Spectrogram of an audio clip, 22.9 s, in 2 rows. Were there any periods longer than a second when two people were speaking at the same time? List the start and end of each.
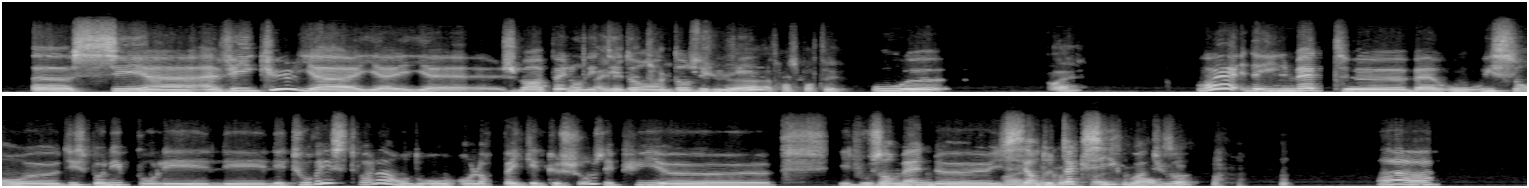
4.4-5.7, 18.9-20.3

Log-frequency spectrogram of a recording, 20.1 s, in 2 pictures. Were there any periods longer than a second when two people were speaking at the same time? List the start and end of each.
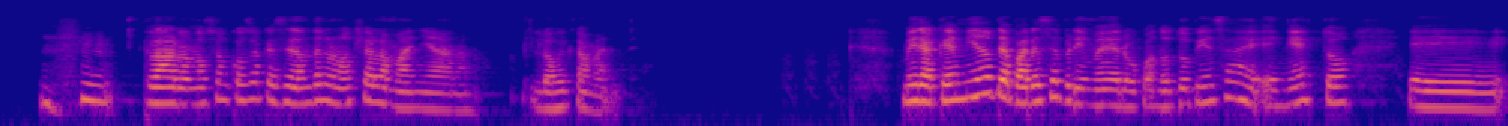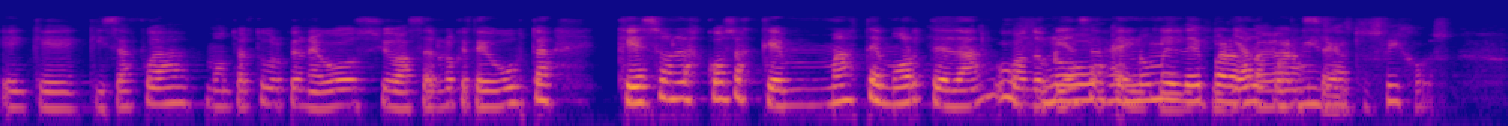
16.7-19.0

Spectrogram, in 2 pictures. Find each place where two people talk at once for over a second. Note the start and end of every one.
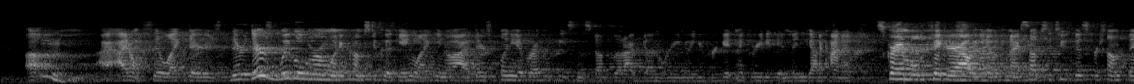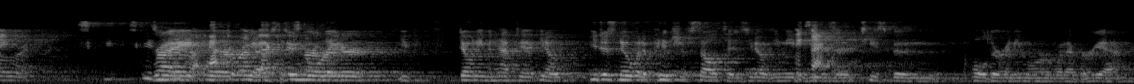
12.8-14.8

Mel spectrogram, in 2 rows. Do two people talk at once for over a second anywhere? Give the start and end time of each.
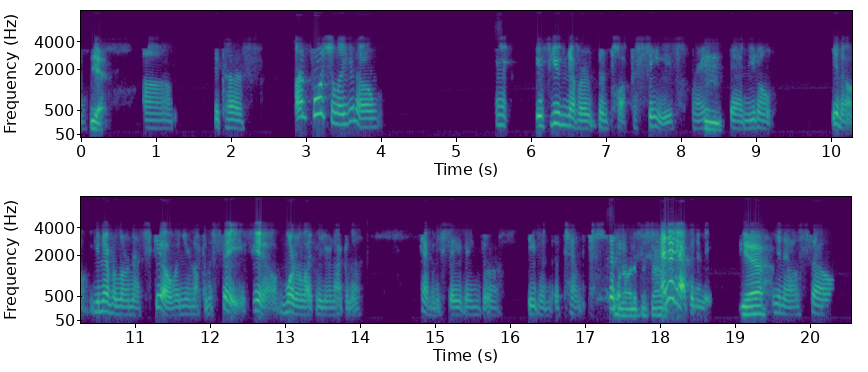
none

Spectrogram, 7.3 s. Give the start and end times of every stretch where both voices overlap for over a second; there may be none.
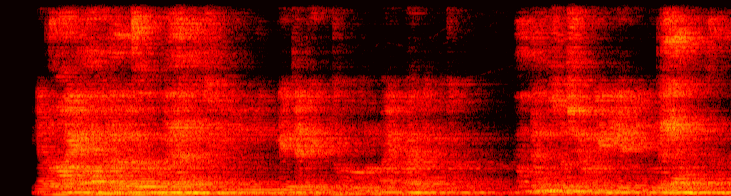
0.6-2.1

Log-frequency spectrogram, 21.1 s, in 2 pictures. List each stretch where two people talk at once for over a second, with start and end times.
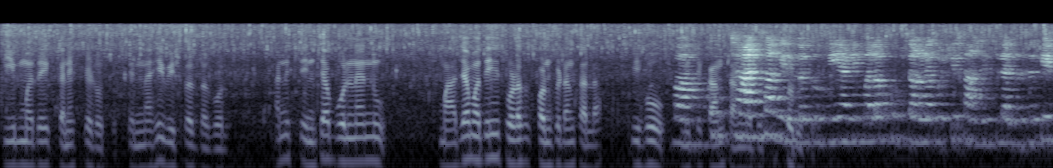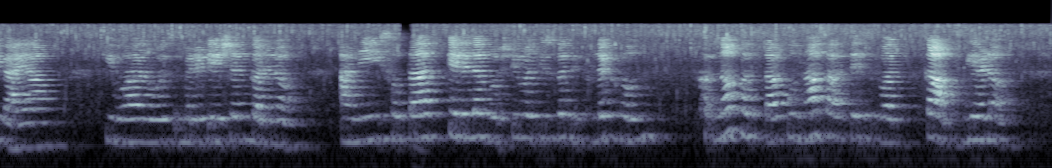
6.8-8.0

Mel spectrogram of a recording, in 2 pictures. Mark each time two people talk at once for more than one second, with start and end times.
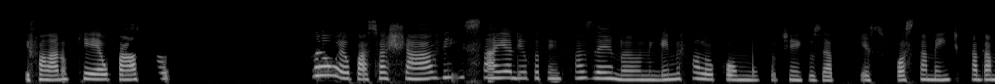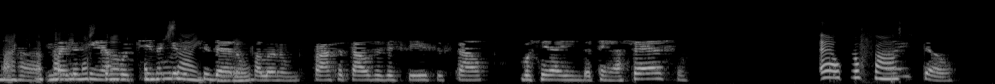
10.0-12.5

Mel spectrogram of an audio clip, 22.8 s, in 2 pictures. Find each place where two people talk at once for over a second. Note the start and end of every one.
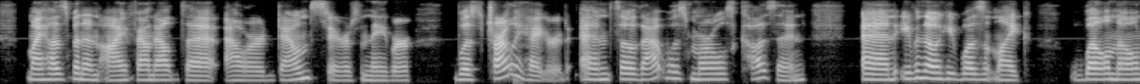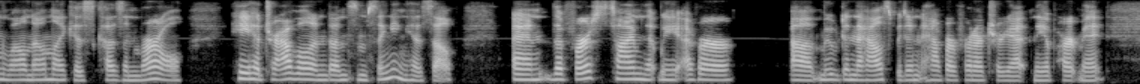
none

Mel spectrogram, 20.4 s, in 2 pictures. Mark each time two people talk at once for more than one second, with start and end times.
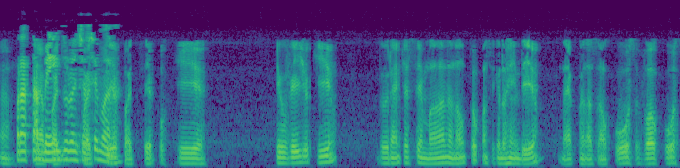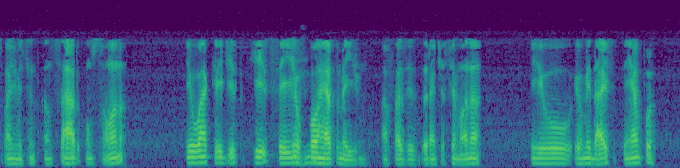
0.5-1.8

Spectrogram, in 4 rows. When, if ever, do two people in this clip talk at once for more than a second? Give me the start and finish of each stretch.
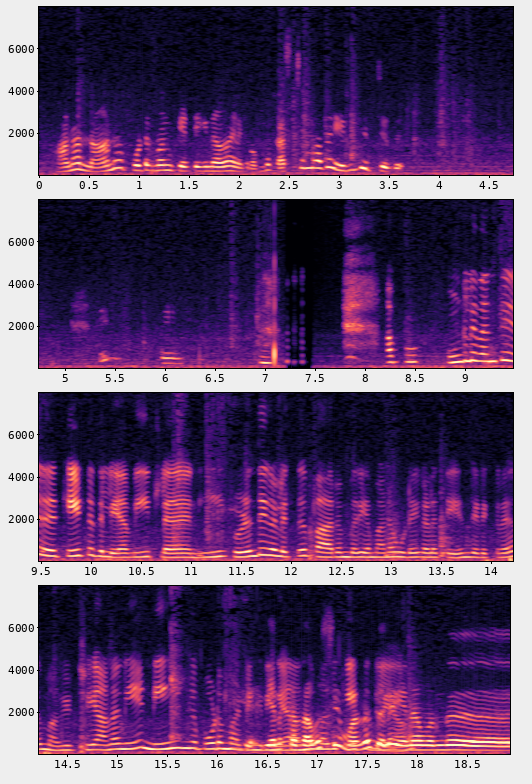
16.2-17.9

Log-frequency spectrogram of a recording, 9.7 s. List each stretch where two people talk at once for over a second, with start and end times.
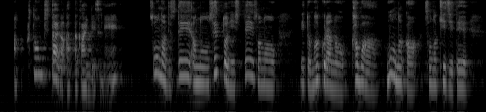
none

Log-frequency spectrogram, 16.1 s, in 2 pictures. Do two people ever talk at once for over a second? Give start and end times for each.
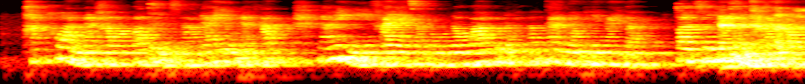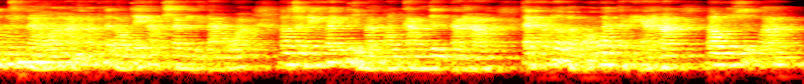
7.2-8.6

